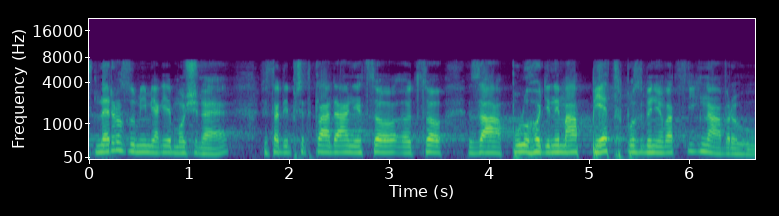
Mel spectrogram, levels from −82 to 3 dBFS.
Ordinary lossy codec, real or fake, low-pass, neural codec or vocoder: AAC, 48 kbps; real; 7.2 kHz; none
